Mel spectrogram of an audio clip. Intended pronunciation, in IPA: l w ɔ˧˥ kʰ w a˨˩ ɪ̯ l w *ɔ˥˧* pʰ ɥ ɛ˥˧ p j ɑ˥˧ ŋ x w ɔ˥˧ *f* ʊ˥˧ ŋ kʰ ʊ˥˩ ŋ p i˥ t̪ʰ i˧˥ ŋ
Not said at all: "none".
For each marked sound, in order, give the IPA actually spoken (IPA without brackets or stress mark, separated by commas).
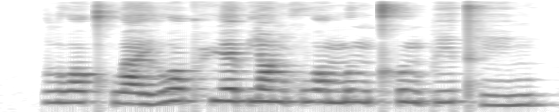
ɔ˥˧, m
